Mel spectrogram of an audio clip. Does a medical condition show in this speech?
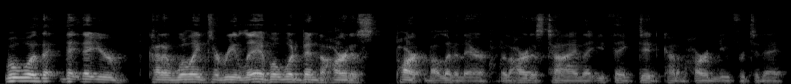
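No.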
